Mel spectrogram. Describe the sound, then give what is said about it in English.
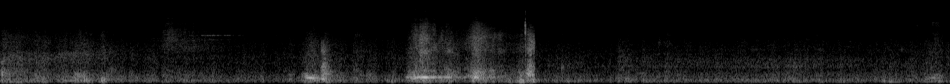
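A freight train with four lead engines, lead engine 4146, rumbles steadily as it heads out of Rose Yard in Altoona, with a low continuous drone and a few louder clanking bursts in the middle as cars roll past. “We already got our first moving train.”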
